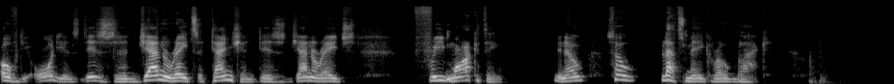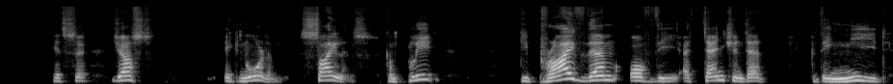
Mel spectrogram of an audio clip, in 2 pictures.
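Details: Adult male with stuttering, speaking live in a solo stream: stuttering.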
